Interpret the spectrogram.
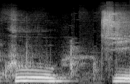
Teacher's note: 그래서 디귿하고 이가 만나서 우리는 디귿하고 이가 만나면 지읒으로 발음한다. 디귿하고 이를 지읒으로 발음하니까 구지 이렇게 발음하자.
